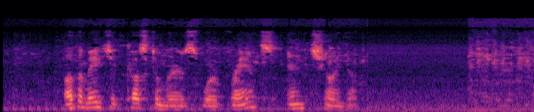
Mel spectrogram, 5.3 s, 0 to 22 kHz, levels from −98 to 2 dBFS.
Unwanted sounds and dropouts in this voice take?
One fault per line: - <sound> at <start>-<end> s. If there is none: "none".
none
